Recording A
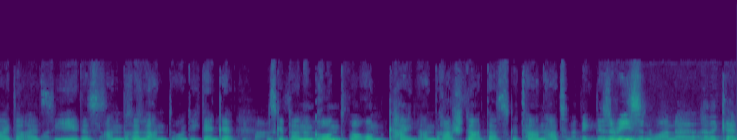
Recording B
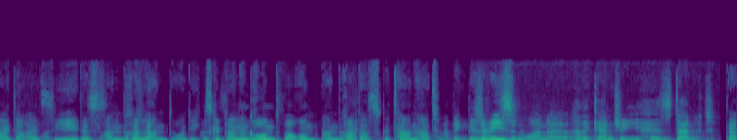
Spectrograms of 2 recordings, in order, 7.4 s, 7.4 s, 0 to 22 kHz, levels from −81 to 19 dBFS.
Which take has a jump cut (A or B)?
B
